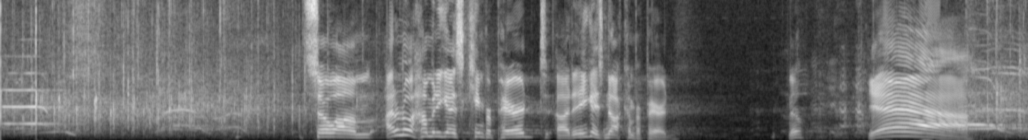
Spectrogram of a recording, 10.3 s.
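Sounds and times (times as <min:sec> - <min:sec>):
applause: 0:00.0 - 0:04.1, 0:09.6 - 0:10.2
speech: 0:03.2 - 0:06.8, 0:07.9 - 0:09.9
laughter: 0:07.6 - 0:09.7.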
